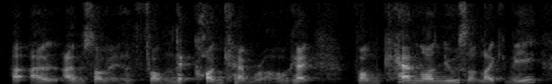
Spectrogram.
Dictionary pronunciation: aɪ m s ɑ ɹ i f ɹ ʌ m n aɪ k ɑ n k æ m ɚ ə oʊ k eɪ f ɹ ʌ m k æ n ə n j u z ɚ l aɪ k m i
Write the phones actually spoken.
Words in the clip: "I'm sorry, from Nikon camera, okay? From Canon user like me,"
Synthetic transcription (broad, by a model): aɪ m s ɑ ɹ i f ɹ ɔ m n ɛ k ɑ n k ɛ m ɚ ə oʊ k eɪ f ɹ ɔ m k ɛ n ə n j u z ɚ l aɪ k m i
